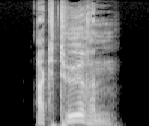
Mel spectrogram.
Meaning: dative plural of Akteur
- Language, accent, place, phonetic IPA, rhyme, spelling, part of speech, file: German, Germany, Berlin, [akˈtøːʁən], -øːʁən, Akteuren, noun, De-Akteuren.ogg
